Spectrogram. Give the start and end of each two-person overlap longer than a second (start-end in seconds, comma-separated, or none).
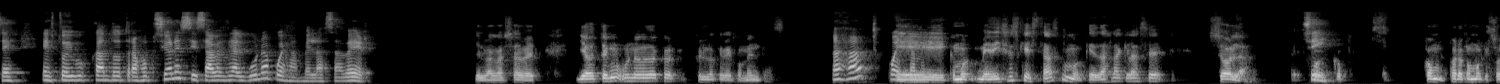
none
